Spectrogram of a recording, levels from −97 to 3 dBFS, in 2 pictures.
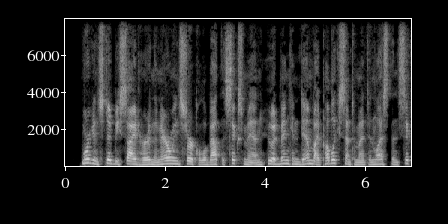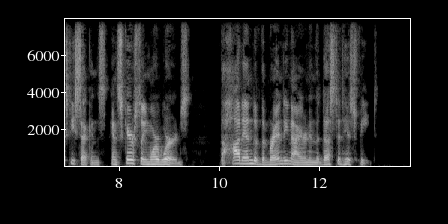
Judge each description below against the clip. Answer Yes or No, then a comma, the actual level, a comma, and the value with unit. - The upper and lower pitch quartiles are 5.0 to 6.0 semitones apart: Yes, wide, 5.5 semitones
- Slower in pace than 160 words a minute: No, average, 180 wpm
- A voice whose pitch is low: Yes, low, 130 Hz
